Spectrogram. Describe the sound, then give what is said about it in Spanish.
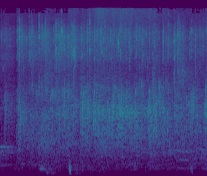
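An audience claps steadily for a few seconds, a dense patter of many hands at moderate volume with no voices standing out, the applause fairly even throughout and a bit sparse in enthusiasm. “Aplauden poco porque tienen hambre, ya por la hora.”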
